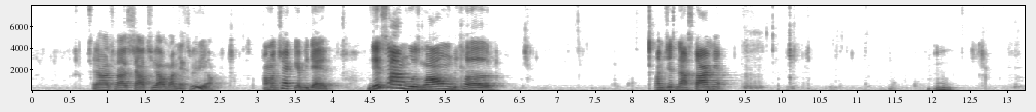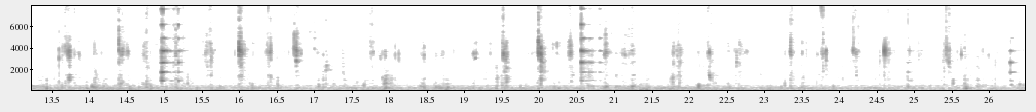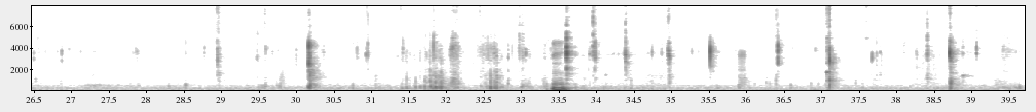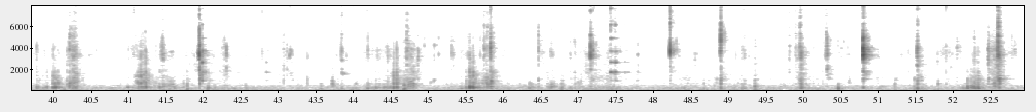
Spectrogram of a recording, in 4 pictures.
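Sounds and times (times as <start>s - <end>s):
person chewing with mouth clicks: 9.5s - 52.9s.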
